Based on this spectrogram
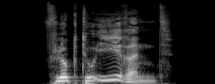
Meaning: present participle of fluktuieren
- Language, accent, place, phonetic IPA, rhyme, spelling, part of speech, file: German, Germany, Berlin, [flʊktuˈiːʁənt], -iːʁənt, fluktuierend, verb, De-fluktuierend.ogg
